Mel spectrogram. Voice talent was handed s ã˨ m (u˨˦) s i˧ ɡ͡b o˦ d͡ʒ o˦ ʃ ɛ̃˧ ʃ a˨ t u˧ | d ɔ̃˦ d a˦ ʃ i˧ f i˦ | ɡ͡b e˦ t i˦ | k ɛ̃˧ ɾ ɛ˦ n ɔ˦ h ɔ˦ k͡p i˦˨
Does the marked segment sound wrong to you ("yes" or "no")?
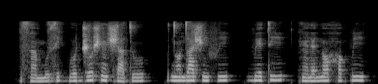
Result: no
